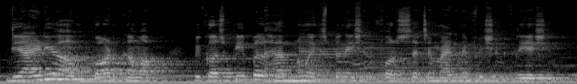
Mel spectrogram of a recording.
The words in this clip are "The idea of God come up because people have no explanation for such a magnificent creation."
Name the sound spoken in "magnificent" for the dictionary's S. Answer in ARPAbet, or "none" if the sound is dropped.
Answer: SH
